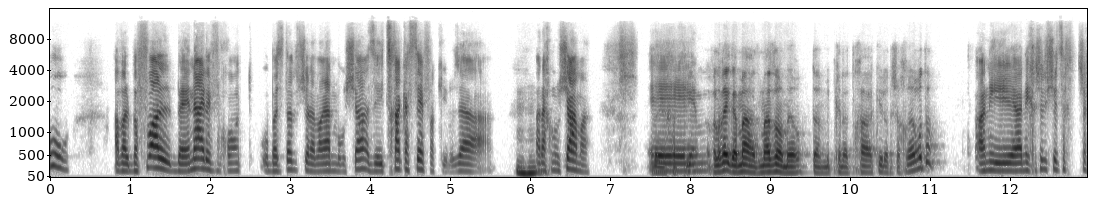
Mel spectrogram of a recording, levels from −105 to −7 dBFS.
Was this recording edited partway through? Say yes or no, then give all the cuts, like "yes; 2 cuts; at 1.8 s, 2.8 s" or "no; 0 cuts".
yes; 1 cut; at 10.5 s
